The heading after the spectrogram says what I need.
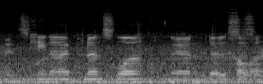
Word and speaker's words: Kenai: am I saying it right yeah all right keenai Peninsula keenai Peninsula and this is an undisclosed Lake yeah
